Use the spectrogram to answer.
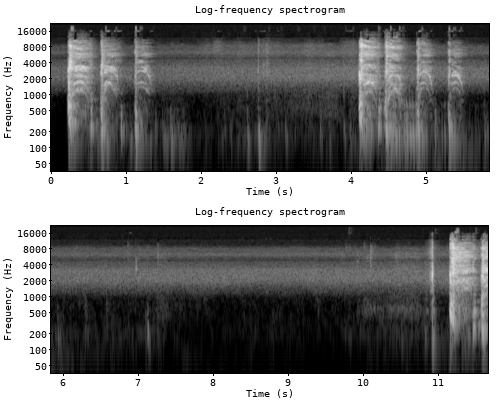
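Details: Coughing fit after choking on water (aspiration), described as a little coughing fit earlier.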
